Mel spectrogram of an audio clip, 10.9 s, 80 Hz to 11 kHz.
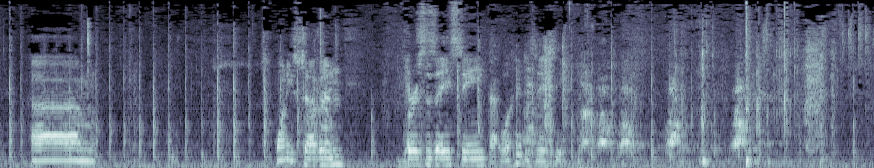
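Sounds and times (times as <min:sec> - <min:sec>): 
speech: 0:00.4 - 0:01.3, 0:03.4 - 0:04.4, 0:05.0 - 0:07.8
puppy giving short high-pitched yips and barks: 0:07.3 - 0:08.6.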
